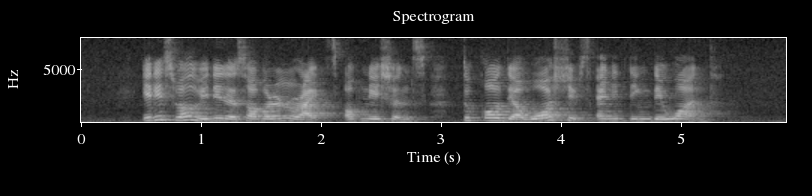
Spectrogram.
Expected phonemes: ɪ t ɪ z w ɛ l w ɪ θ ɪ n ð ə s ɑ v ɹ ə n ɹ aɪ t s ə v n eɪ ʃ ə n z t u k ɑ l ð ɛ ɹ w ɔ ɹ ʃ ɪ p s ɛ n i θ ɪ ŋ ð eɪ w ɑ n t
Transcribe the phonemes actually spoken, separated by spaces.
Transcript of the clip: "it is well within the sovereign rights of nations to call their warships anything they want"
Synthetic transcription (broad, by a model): ɪ t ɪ s w ɛ l w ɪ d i n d ə s ɑ v ɹ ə n ɹ aɪ t s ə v n eɪ ʃ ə n s t u k ɑ l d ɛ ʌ w ɔ ʃ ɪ p s ɛ n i t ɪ ŋ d eɪ w ɑ n t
